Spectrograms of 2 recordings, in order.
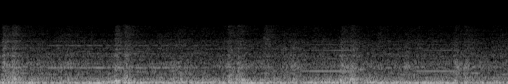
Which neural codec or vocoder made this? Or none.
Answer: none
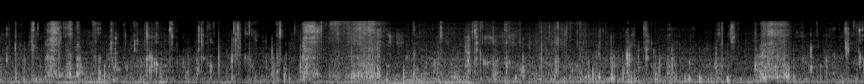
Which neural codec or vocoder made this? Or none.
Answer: codec, DAC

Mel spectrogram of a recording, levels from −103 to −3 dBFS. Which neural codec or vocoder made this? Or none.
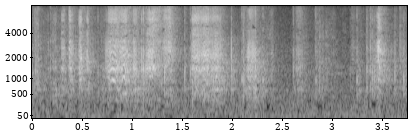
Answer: none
